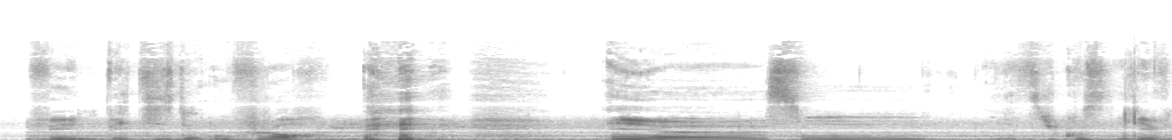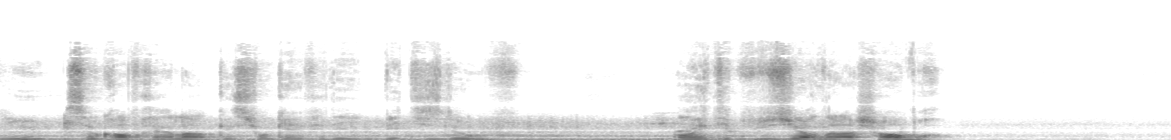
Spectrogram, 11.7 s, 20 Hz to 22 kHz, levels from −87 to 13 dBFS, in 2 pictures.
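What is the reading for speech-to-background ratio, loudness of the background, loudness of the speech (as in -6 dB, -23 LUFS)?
14.0 dB, -49.0 LUFS, -35.0 LUFS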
